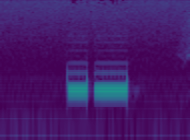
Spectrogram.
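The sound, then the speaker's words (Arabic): A telephone busy tone sounds after a call is cut off: two clean, mid-pitched beeps, the first short and the second longer, with a tiny gap between them, over faint line hum and otherwise quiet. “الظاهر قطع الاتصال مع المستمعة عذراء الموسوي من العراق”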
